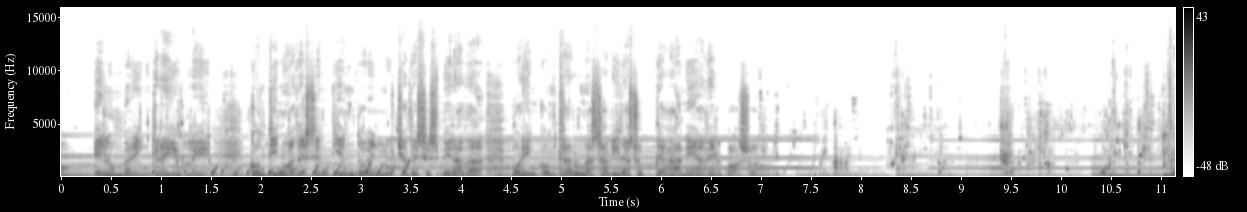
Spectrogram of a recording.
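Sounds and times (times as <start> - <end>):
speech: 0.3 - 7.3, 10.4 - 11.1
underwater bubbles gurgling: 1.2 - 3.5, 7.5 - 11.1.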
